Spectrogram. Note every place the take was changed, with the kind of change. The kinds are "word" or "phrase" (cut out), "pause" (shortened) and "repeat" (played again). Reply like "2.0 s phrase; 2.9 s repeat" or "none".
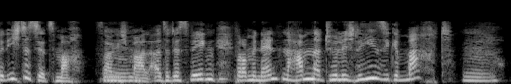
2.3 s word; 3.5 s word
